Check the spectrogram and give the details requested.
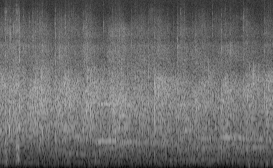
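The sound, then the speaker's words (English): An audience claps for Jesus steadily for about four seconds, a dense, even wash of many hands at a constant moderate loudness, ending in a sudden louder burst. “Clap for Jesus.”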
